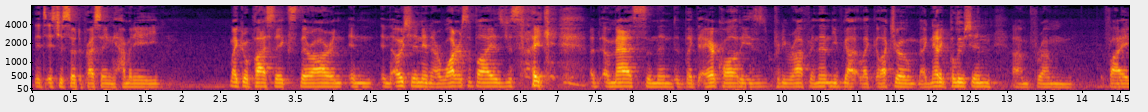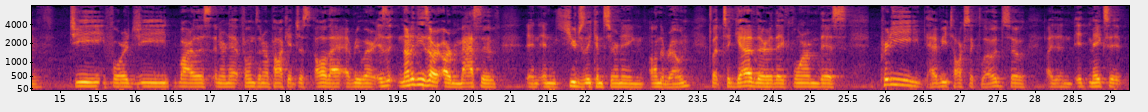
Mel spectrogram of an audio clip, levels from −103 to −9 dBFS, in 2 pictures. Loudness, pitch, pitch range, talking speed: -26 LUFS, 125 Hz, 120-135 Hz, 170 wpm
